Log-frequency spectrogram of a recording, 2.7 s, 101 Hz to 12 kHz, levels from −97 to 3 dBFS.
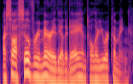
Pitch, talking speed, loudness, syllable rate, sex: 135 Hz, 290 wpm, -17 LUFS, 7.5 syllables/s, male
